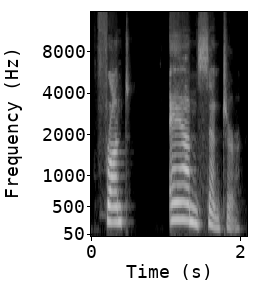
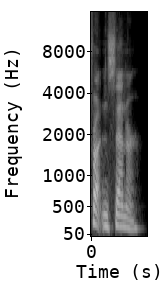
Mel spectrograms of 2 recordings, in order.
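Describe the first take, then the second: First: The word 'and' is said clearly and fully. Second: The word 'and' is run together, sounding like 'in'.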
